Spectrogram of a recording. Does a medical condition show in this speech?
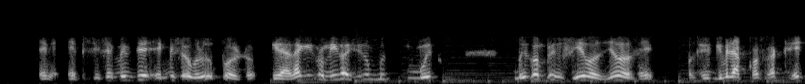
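Yes: Down syndrome; trisomy 21.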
